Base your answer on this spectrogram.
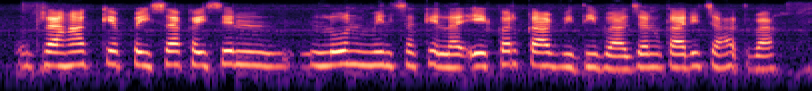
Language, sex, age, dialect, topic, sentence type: Bhojpuri, female, 18-24, Western, banking, question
